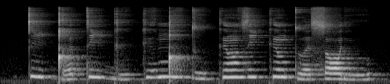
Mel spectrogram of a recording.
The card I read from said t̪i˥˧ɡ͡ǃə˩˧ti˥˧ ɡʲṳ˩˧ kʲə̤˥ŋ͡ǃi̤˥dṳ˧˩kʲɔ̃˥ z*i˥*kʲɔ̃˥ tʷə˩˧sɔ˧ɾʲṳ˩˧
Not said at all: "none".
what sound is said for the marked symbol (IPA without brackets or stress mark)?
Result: i˥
